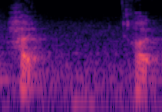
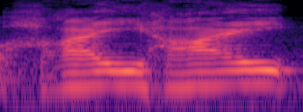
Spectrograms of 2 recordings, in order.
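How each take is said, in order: First: Short, separate "hi"s at an ordinary pitch; respectful listening. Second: Two long, raised "hi"s; frustrated repetition. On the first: Listener showing respect in Japanese, short attentive hi. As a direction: give a brief, attentive hi, pause, another. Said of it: "I'm listening, I'm showing respect". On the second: Showing disrespect in Japanese, frustrated drawn-out double hi. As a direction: drag out each hi as if fed up. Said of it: "you're frustrated". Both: Shown as a demonstration.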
